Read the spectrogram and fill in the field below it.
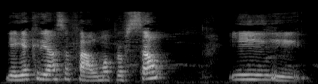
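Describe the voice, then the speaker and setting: This speaker, stuffed up with a cold, gives a casual motivational talk about life stages and keeps asking the audience rhetorical questions. Her nasal voice is on the high side, steady in tone and moderate in pace, pushed and bright.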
